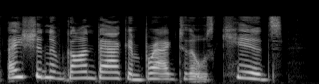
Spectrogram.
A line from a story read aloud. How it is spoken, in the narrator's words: wailed Annie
